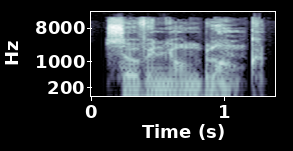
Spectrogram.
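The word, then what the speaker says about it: sauvignon blanc: It is pronounced sovenong blanc.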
